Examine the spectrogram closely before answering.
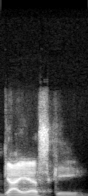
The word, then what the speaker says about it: Gajewski: My last name is spelled, or it's pronounced Gajewski, so it's not an easy one.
